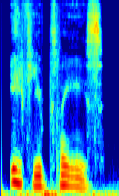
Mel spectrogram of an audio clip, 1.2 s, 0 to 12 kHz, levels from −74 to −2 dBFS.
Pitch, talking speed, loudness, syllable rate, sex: 130 Hz, 150 wpm, -17 LUFS, 4.6 syllables/s, female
